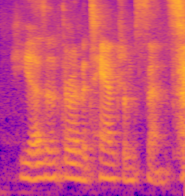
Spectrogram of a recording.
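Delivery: usual speaking voice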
